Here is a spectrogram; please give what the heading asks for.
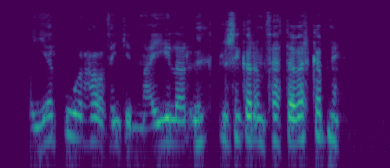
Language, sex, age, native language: Icelandic, male, 20-29, Icelandic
